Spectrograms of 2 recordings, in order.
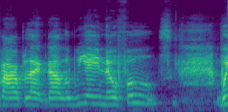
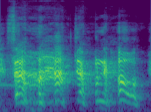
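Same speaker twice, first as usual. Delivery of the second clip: laughing through words; 4 semitones higher, slower than usual. Real, not acted. Laughing after joke about cleanliness.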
